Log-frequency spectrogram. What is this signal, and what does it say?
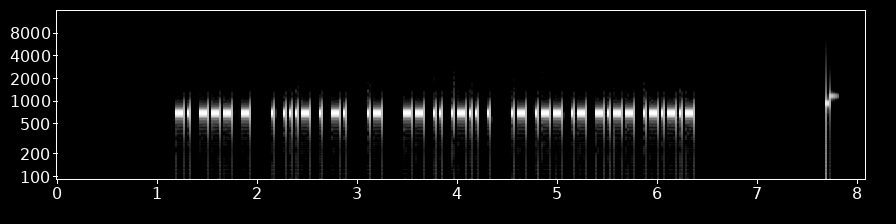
Morse code, heard as a keyed tone, about 40 wpm, 700 Hz. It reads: NOT EVEN A MILE AWAY.
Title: Sentences from Top 1000 Words - Review Part 1 - 40wpm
